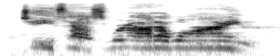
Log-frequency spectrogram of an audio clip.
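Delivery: high, soft, close half-whisper. Narrating a party story, his mother leans close to Jesus' ear: half-whispering. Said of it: "she whispers in his ear".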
